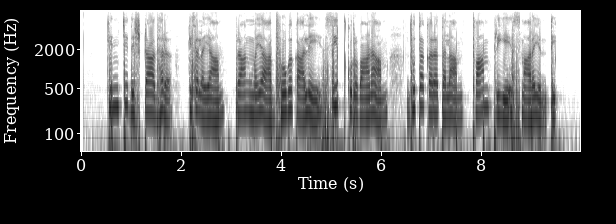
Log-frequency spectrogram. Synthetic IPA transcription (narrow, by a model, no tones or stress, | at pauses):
kiɲt͡ʃid̪iʂʈaːd̪ʱɐɾɐkisɐlɐjaːmpɾaːŋɡmɐjaːbʱoːɡɐkaːleːsiːt̪kuɾʋaːɳaːmd̪ʱut̪ɐkɐɾɐt̪ɐla̰ːmt̪ʋaːmpɾijeːsmaːɾɐjɐnt̪i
